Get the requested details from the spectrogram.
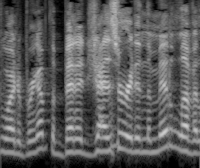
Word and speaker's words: Bene Gesserit: Where do you pronounce it again? – Jezebezeret? – Bene Gesserit. – Bene Gesserit, yeah. – Not Jezebezeret.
